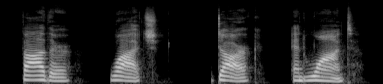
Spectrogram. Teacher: the lips are apart as if you're yawning the lips are not rounded the tongue is relaxed and flat at the bottom of the mouth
